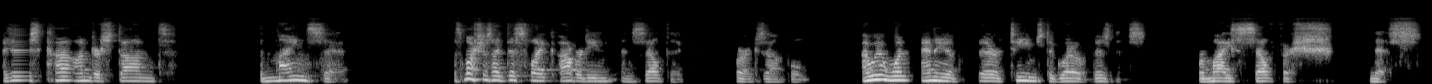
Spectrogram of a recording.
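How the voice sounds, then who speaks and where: A Scottish man hosts a live stream, chatting in a rambling, hesitant way with lots of ums. His voice is a little high and unhurried, and the lo-fi stream audio sounds slightly dull.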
